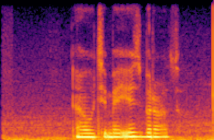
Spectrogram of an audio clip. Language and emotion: Russian, neutral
